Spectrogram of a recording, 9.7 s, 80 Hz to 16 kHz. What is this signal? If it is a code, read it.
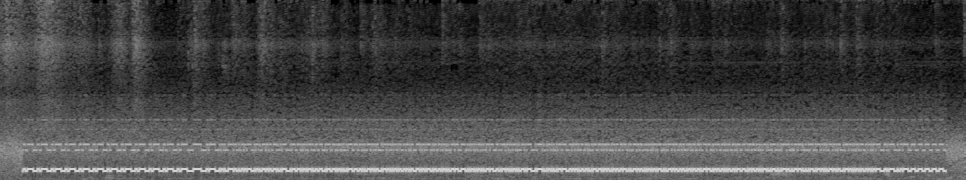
NAVTEX (SITOR-B), 100 baud, 170 Hz shift, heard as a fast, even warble, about 1000 Hz centre, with the noise of a cafe. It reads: IK STEM TEGEN DEZE TEKST, DIE INDRUIST TEGEN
